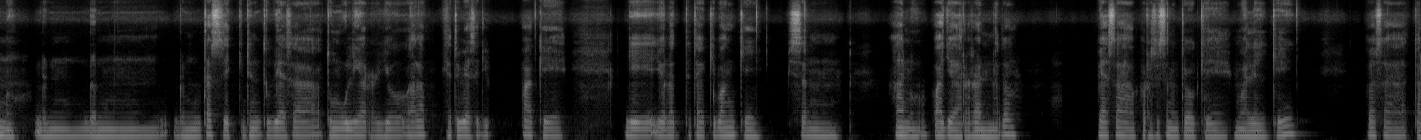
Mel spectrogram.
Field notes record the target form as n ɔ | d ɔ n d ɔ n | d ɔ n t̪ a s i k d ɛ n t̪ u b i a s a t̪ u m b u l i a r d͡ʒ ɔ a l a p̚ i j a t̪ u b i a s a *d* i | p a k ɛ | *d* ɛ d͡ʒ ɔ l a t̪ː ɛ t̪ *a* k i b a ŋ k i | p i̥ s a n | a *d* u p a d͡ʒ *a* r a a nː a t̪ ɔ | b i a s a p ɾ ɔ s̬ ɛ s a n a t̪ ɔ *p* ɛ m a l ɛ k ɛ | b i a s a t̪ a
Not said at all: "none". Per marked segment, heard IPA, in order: d, ɡ, a, n, a, k

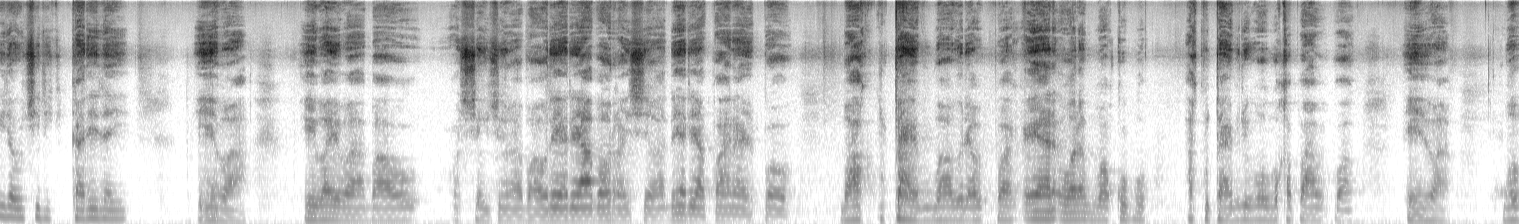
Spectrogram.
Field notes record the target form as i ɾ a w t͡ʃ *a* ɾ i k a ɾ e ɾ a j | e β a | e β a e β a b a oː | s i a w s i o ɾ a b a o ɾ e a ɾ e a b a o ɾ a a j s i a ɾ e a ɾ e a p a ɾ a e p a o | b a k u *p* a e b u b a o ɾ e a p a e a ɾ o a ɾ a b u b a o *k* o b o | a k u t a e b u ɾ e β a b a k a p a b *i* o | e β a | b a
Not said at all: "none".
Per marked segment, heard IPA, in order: i, t, k, a

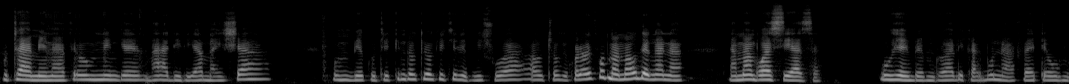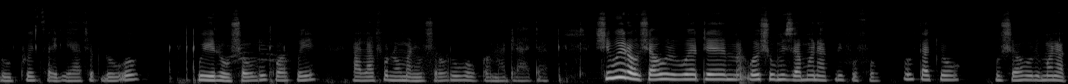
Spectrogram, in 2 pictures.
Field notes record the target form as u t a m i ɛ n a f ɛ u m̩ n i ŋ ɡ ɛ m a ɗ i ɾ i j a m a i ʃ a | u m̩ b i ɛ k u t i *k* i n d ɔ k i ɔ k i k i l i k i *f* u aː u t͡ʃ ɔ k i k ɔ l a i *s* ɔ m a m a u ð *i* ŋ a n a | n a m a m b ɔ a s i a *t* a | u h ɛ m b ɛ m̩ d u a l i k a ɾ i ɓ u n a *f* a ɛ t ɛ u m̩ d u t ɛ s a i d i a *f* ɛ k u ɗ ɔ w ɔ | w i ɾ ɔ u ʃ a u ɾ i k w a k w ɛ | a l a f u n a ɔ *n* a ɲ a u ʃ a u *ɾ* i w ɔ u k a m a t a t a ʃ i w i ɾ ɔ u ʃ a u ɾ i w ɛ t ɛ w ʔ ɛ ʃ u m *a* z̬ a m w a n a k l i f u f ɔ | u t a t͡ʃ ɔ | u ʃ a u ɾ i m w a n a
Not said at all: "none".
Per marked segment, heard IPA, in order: k, ʃ, f, ɛ, s, f, f, m, ɾ, i

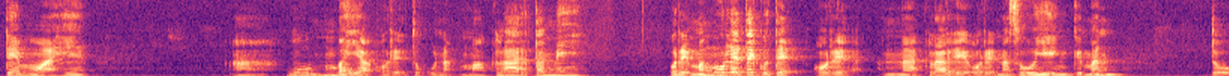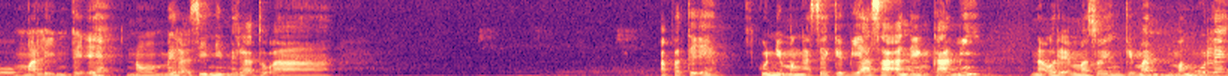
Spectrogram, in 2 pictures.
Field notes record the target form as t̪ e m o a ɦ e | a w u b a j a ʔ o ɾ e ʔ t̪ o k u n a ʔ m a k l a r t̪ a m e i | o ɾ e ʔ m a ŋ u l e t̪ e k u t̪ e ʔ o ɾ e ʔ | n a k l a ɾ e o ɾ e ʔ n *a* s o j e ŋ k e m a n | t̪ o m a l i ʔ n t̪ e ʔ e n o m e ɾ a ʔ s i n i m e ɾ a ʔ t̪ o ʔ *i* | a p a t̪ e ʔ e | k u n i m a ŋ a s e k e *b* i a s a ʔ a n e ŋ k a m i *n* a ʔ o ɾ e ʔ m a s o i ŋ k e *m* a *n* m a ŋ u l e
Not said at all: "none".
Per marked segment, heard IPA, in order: a, a, b, n, m, n

